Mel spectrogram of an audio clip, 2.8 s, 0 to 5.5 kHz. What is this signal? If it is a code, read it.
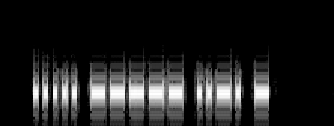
Morse code, heard as a keyed tone, about 30 wpm, 700 Hz. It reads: 50FT
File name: UK MASTER QSOs TRAINING / 30WPM / UK MASTER QSOs 0001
